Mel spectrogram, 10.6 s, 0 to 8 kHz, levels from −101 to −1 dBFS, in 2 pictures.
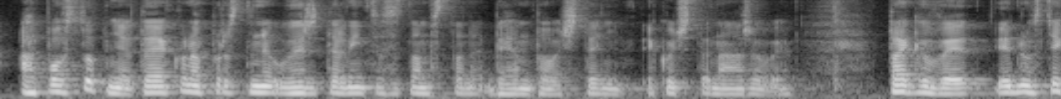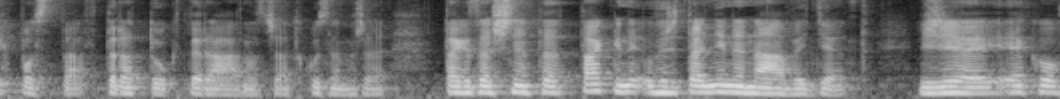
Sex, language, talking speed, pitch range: male, Czech, 200 wpm, 120-145 Hz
